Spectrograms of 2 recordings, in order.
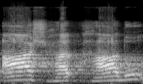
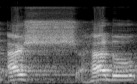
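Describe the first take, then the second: First: Some vowels are drawn out and lengthened. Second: The vowels are kept short, not drawn out. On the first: The speaker calls it wrong. "तो गलत हो जाएगा" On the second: The speaker calls it right. "बगैर खींचे पढ़ेंगे"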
